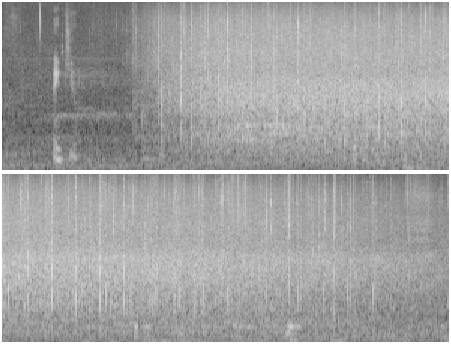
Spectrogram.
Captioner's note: applauding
